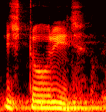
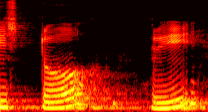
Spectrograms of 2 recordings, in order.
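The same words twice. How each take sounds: First: स्टोरीज said low with clear final ज; crisp repeat of स्टोरीज; modelled pronunciation. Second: स्टोरीज drawn out very slowly and softly; स्टोरीज stretched long and quiet; slow modelled word. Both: Shown as a demonstration. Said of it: "इसलिए इसको पढ़ेंगे".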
